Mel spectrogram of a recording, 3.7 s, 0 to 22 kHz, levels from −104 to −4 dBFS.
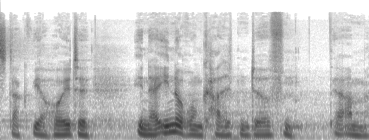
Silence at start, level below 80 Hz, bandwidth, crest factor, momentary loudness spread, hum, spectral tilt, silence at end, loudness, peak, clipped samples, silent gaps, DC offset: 0 s; -62 dBFS; 16 kHz; 18 dB; 14 LU; none; -5.5 dB/octave; 0 s; -38 LUFS; -20 dBFS; under 0.1%; none; under 0.1%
